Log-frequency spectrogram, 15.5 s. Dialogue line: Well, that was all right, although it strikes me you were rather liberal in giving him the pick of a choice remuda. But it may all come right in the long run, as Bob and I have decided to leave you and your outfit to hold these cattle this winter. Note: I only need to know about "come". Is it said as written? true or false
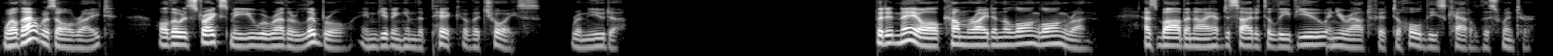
true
